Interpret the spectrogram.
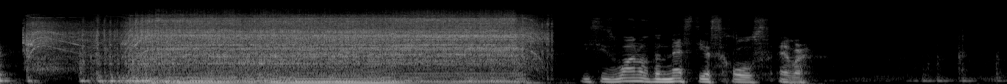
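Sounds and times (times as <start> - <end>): electric drill boring metal: 0.2 - 5.6.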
